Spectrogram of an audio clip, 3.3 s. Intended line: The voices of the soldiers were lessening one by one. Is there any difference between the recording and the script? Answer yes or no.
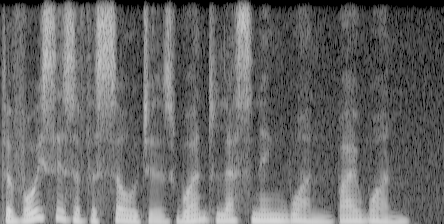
yes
